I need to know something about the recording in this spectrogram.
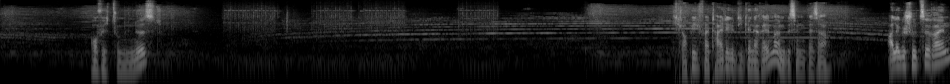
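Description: Laser shots zap and whine.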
